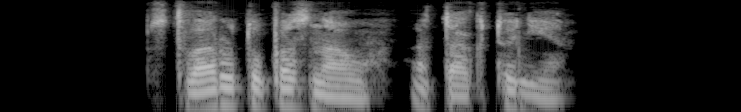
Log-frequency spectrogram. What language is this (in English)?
Belarusian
